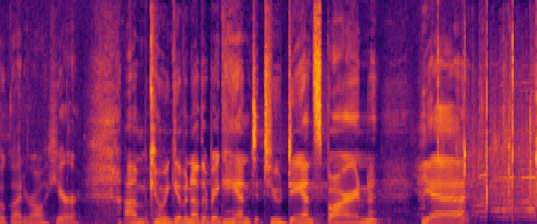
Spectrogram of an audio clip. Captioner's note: applause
